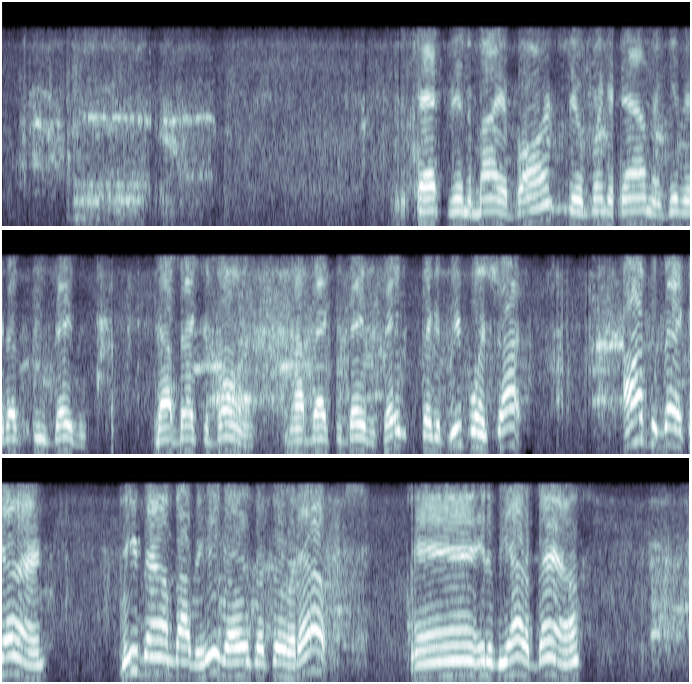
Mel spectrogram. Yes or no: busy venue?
yes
